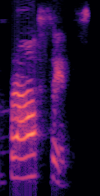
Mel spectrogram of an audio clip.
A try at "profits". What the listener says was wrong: Profits. Can you emphasize the letter F? Profits.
